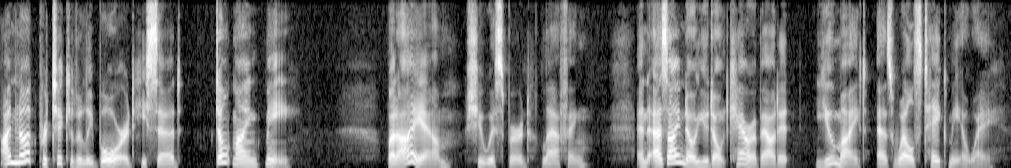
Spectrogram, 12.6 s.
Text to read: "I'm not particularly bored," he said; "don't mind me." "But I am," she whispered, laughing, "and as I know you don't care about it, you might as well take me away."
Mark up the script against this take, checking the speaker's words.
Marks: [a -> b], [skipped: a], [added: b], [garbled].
"I'm not particularly bored," he said; "don't mind me." "But I am," she whispered, laughing, "and as I know you don't care about it, you might as [well -> wells] take me away."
